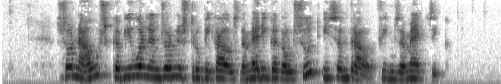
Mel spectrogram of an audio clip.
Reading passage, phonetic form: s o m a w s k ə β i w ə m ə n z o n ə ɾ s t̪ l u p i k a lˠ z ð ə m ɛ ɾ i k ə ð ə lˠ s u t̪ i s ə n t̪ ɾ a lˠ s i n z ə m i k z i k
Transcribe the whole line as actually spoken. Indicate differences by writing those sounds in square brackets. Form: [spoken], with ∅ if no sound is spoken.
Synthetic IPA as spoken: s o [n] a w s k ə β i w ə [n] ə n z o n ə [∅] s t̪ [ɾ] u p i k a lˠ z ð ə m ɛ ɾ i k ə ð ə lˠ s u t̪ i s ə n t̪ ɾ a lˠ [f] i n z ə m [ɛ] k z i k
